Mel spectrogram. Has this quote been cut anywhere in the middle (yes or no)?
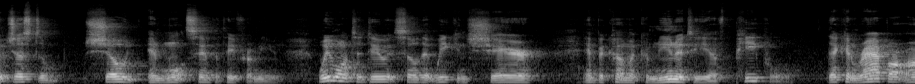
no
